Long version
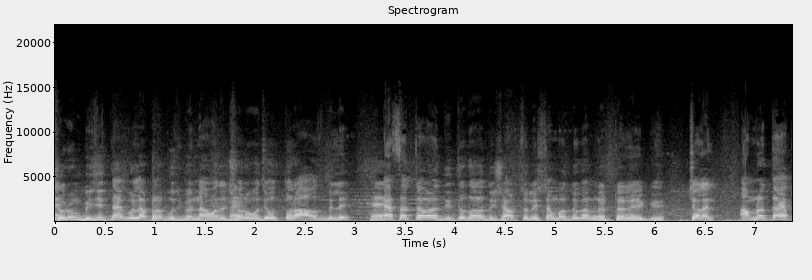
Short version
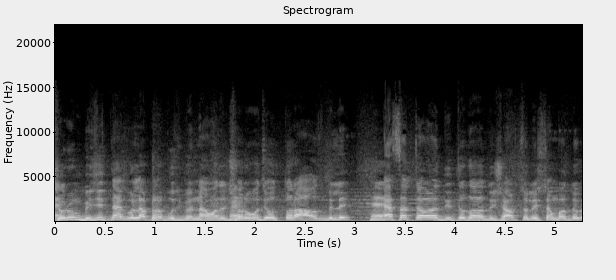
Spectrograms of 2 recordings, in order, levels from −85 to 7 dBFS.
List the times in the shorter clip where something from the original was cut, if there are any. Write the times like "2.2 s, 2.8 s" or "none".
none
